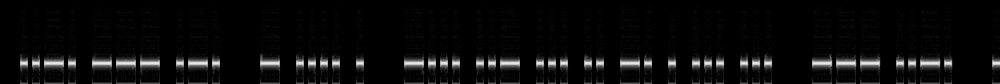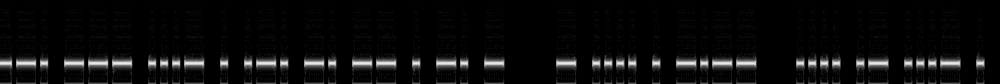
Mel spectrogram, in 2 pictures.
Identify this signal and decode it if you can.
Morse code, heard as a keyed tone, about 20 wpm, 1000 Hz. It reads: FOR THE BUSINESS OF GOVERNMENT THEY HAVE
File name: qotdfiles / 20wpm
